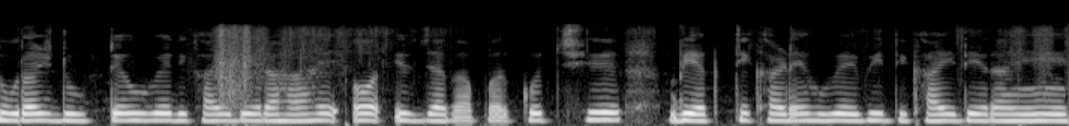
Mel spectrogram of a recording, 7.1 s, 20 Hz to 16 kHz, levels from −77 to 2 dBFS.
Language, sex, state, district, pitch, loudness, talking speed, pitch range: Hindi, female, Maharashtra, Washim, 195 Hz, -14 LUFS, 170 wpm, 190-200 Hz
